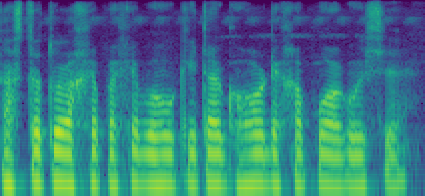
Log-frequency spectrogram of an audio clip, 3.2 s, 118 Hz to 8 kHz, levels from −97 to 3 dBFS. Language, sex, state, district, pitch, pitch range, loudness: Assamese, male, Assam, Sonitpur, 145 Hz, 140-150 Hz, -18 LUFS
